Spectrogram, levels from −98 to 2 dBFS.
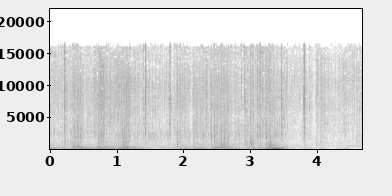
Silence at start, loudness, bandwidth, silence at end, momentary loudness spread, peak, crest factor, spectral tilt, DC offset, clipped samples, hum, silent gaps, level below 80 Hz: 0 s; -54 LUFS; 17 kHz; 0 s; 5 LU; -28 dBFS; 28 dB; -2.5 dB/octave; under 0.1%; under 0.1%; none; none; -70 dBFS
